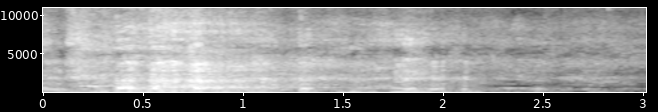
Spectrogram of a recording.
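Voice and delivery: big burst of real laughter; loud laugh. Real, not acted. Tertawa lepas setelah lelucon. (tawa lepas yang keras)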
